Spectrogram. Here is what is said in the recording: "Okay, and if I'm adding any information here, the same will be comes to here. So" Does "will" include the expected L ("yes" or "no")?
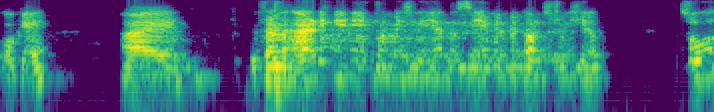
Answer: no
